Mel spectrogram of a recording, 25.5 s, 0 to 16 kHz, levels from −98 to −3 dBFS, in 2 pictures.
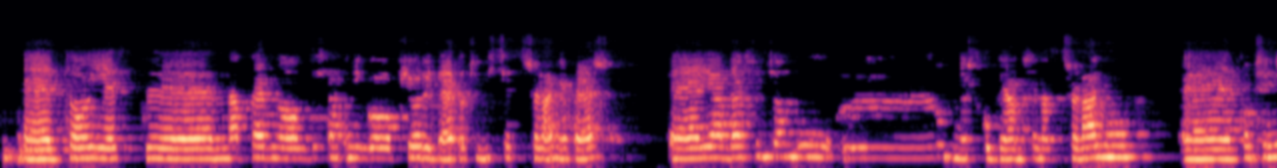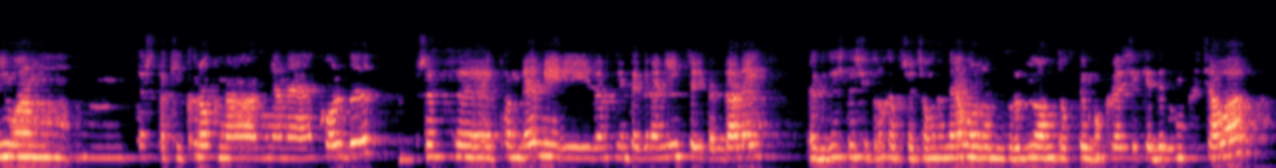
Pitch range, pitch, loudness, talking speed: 225-250 Hz, 235 Hz, -20 LUFS, 115 wpm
